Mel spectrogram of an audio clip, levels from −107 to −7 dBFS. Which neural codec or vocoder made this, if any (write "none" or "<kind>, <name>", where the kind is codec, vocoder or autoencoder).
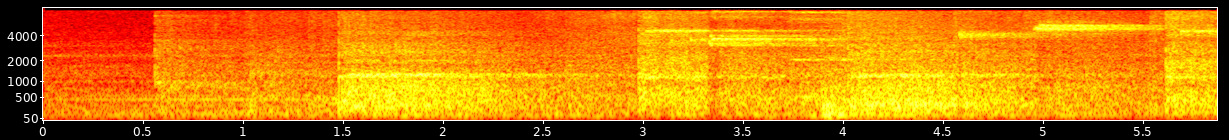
none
